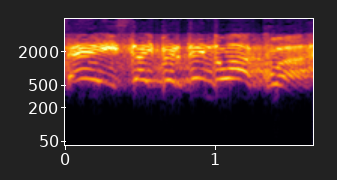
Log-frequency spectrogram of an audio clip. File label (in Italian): damaged water, mood high, speech it; War Thunder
